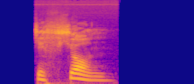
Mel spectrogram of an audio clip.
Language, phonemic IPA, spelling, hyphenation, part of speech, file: Greek, /ceˈfçon/, κεφιών, κε‧φιών, noun, EL-κεφιών.ogg
- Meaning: genitive plural of κέφι (kéfi)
